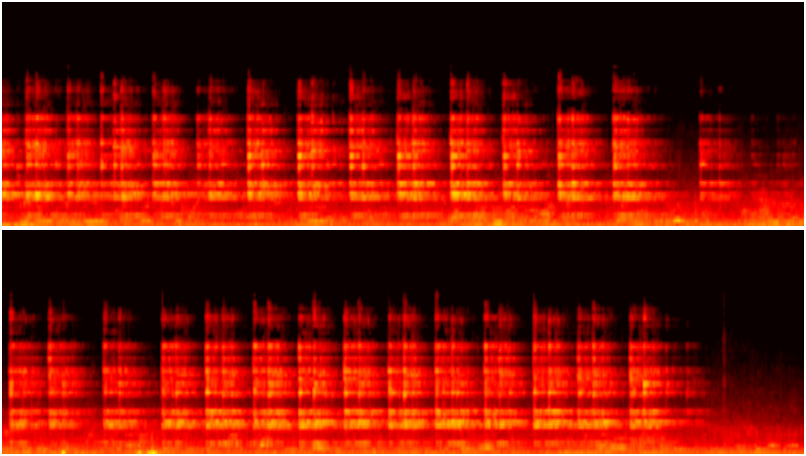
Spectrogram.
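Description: Small hand bells ring rapidly and repeatedly.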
